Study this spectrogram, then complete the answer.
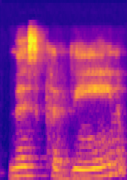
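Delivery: ordinary delivery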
